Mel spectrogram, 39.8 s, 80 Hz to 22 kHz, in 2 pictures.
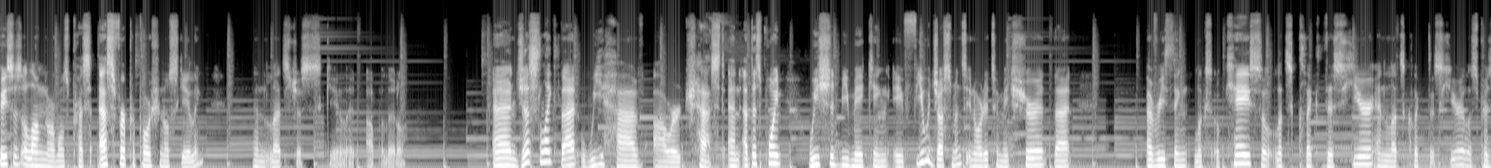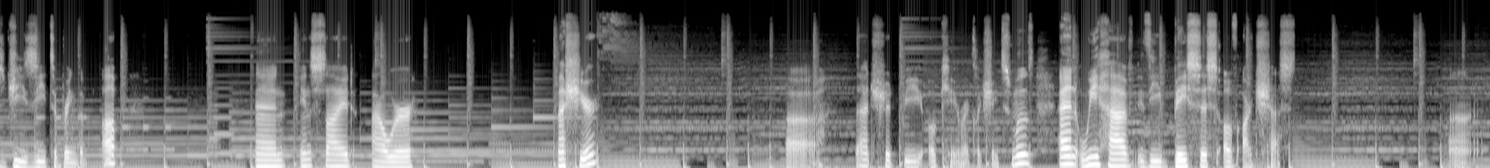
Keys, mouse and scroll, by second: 5.1-6.6 middle drag, 7.3 KP_1, 8.4 middle click, 9.6-13.8 middle drag, 14.6 middle click, 15.0 Tab, 15.6 middle drag, 15.9 Tab, 16.1 middle click, 16.9 click, 17.6 middle click, 18.3 middle click, 19.0 shift+click, 19.2 middle click, 19.9 g, 21.5-23.0 middle drag, 23.4 click, 23.7 click, 24.1 click, 24.4 middle click, 25.2 middle click, 25.6-26.2 scroll up 1, 26.2 click, 26.5 middle click, 26.9 click, 27.2 middle click, 28.0 g, 29.6 Tab, 29.9 click, 30.2 click, 30.5-31.7 middle drag, 31.9 middle click, 32.4 right click, 32.9 scroll down 1, 33.2 ctrl+s, 33.5 KP_1, 33.9 shift+middle click, 34.3 g, 35.6-36.0 middle drag, 36.0 KP_1, 36.4 s, 37.8 click, 38.1 middle click, 38.4 click, 38.6 scroll up 1, 38.7-39.7 middle drag.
